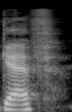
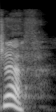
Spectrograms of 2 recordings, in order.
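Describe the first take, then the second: First: The name begins with a hard G sound. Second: The name begins with a J sound. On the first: The speaker calls it wrong. "I thought maybe Geff" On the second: The speaker calls it right. "it's pronounced like J E F"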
